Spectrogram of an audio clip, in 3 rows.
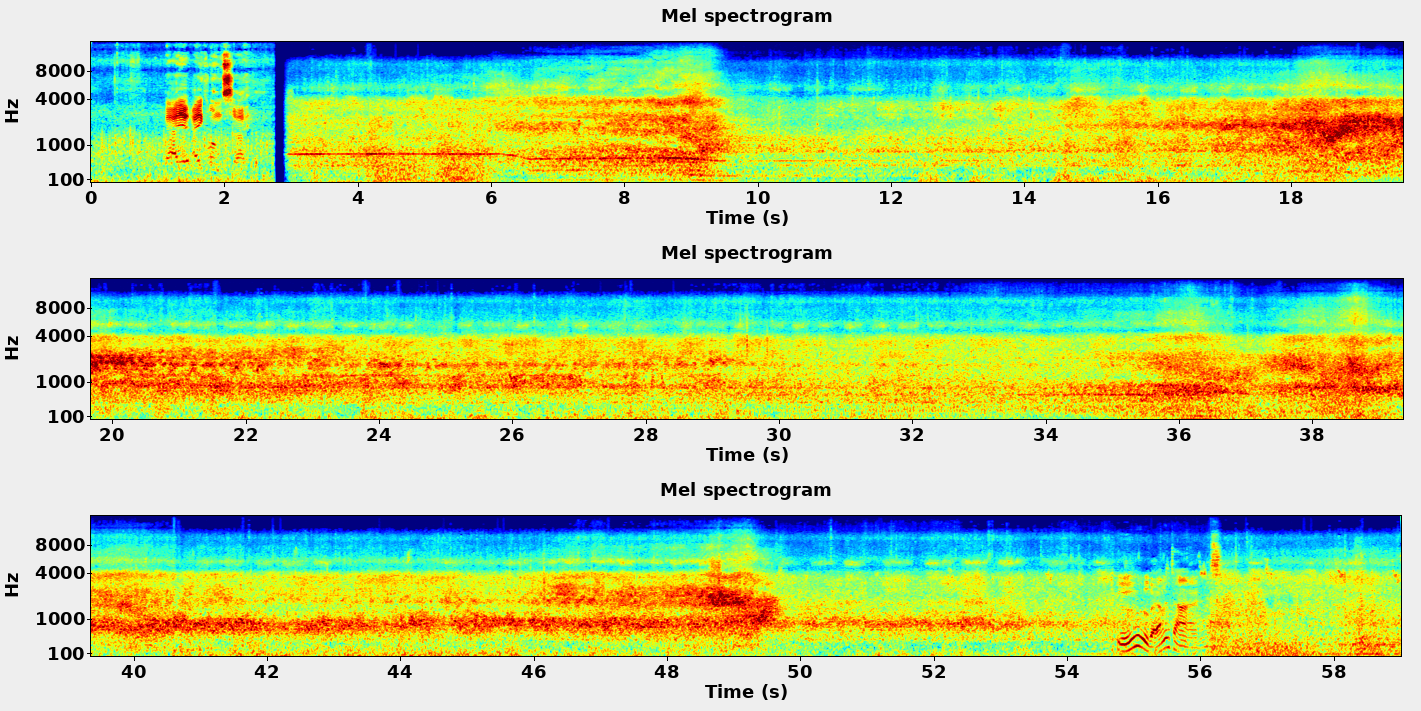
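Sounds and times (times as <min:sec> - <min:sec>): road traffic noise: 0:00.0 - 0:13.2, 0:29.8 - 0:41.0
wind rushing over microphone: 0:00.0 - 0:59.0.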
